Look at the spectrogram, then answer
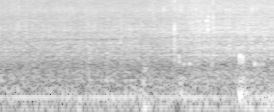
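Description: Diced peppers and mushrooms fry in butter in a pan, giving a steady, even sizzling hiss with a few faint clinks as they are stirred.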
